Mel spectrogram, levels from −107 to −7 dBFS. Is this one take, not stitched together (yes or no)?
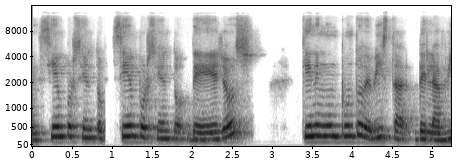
no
